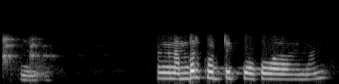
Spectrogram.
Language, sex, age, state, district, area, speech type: Tamil, female, 30-45, Tamil Nadu, Mayiladuthurai, rural, conversation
